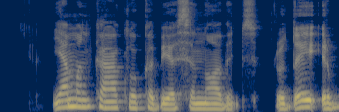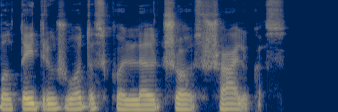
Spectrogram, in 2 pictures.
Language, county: Lithuanian, Kaunas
